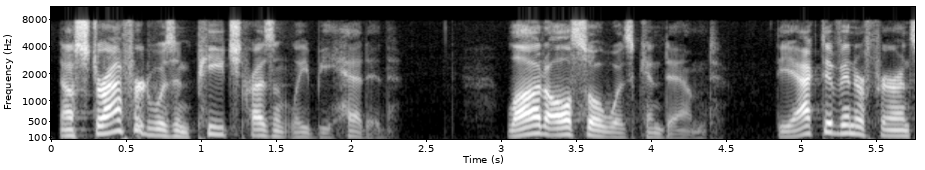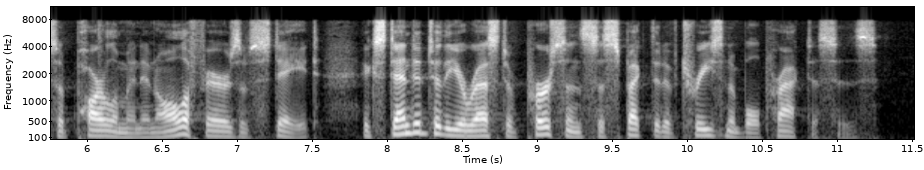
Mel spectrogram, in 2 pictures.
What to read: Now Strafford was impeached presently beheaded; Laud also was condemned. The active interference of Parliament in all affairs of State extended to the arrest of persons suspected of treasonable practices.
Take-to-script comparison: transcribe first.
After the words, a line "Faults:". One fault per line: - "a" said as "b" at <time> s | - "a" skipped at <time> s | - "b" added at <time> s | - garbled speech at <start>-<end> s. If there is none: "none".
Now Strafford was impeached presently beheaded; Laud also was condemned. The active interference of Parliament in all affairs of State extended to the arrest of persons suspected of treasonable practices.
Faults:
none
